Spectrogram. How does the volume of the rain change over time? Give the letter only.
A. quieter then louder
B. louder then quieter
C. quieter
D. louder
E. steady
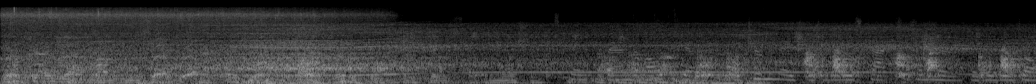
C.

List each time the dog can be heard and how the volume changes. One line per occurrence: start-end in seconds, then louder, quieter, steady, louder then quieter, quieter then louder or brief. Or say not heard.
0.0-10.3 quieter then louder.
